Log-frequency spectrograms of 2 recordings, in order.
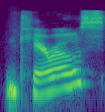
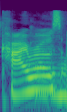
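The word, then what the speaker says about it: Kairos: Kronos and Keros, is that how you pronounce that? Chyros.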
